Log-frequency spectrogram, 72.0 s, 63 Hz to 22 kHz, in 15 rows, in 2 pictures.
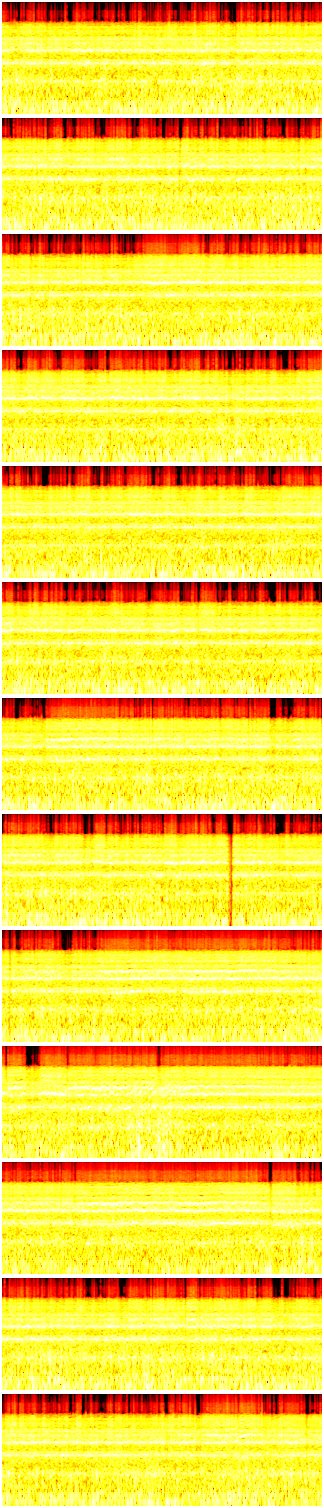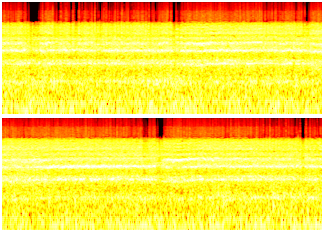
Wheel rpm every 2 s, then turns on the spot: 230, 230, 230, 240, 230, 230, 230, 230, 230, 230, 230, 230, 230, 230, 230, 230, 230, 240, 230, 230, 230, 230, 210, 230, 230, 230, 230, 240, 230, 230, 230, 230, 230, 220, 230, 230.
none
